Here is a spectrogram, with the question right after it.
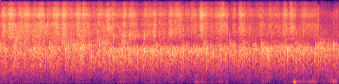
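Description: A church congregation applauding: steady, dense clapping from many hands that fills the room without pause, loud and continuous.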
